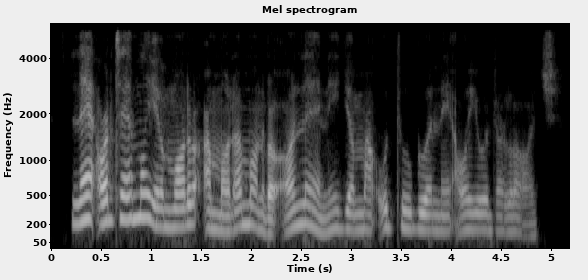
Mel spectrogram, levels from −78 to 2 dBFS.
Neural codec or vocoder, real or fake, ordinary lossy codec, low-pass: codec, 16 kHz in and 24 kHz out, 0.6 kbps, FocalCodec, streaming, 4096 codes; fake; none; 5.4 kHz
